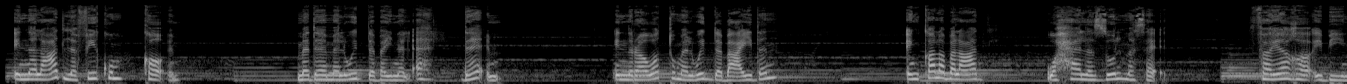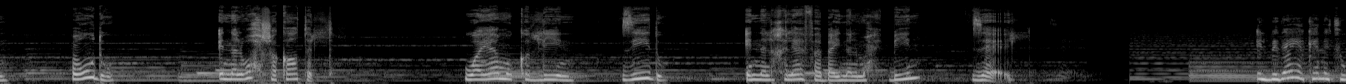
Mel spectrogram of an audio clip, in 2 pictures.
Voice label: Commercial Arabic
